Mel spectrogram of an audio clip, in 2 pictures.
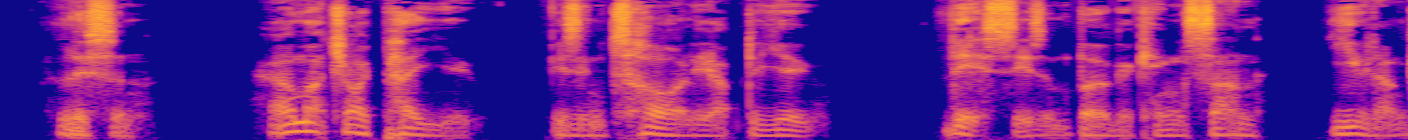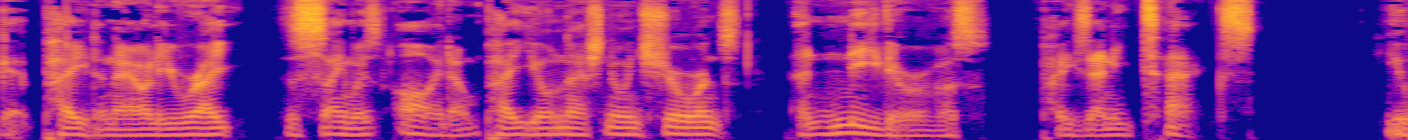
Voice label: Gangster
